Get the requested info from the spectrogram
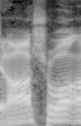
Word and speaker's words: Oshawa: So it's it's Oshawa. That's that's how you say it, right? Oshawa, Ontario.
